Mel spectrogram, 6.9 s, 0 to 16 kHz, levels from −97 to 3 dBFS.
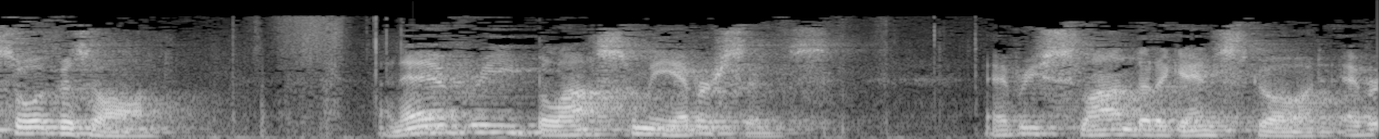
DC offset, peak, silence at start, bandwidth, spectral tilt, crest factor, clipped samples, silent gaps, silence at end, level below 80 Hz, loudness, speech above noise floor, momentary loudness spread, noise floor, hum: under 0.1%; 0 dBFS; 0 s; 10.5 kHz; -5 dB/octave; 18 dB; under 0.1%; none; 0 s; -44 dBFS; -16 LUFS; 27 dB; 17 LU; -43 dBFS; none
